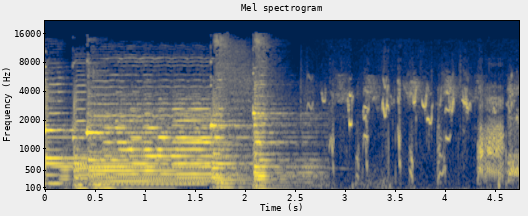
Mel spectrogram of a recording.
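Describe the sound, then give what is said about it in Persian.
Chickens cluck as a little grain is scattered for them: longer tonal calls at first, then many short, sharp clucks and chirps. “به این مرغا کم دانه انداختم”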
